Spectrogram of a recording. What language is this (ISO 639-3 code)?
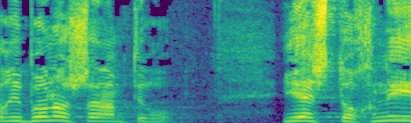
heb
